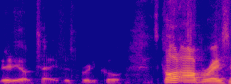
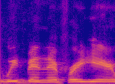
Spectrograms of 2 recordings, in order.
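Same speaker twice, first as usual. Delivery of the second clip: ordinary talk, nothing marked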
